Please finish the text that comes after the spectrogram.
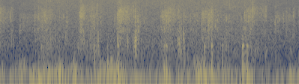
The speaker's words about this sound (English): We're standing in the wilderness near the Hickory Ridge Fire Tower, walking along the gravel path in the thick forest. We can hear the sound of leaves crunching beneath our feet.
